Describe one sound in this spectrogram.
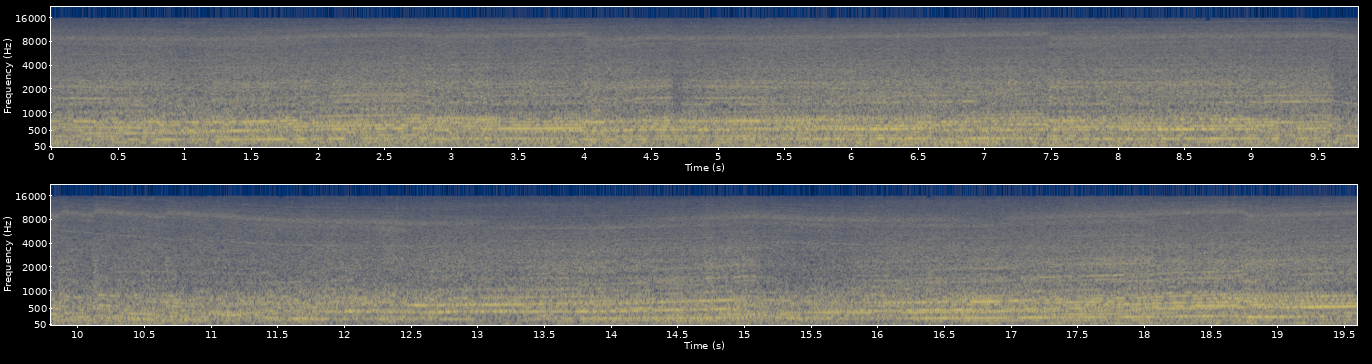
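A racing car engine screams at high revs, rising and falling as gears shift.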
